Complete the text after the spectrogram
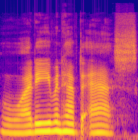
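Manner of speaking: ordinary delivery, nothing marked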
